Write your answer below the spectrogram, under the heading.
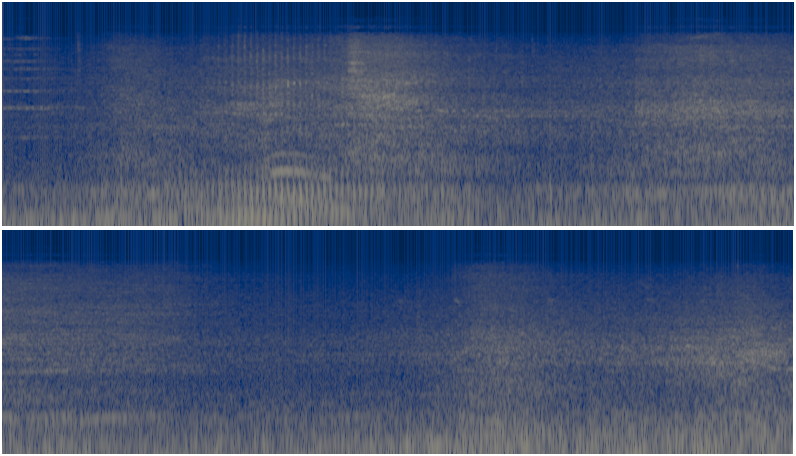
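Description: Road noise inside a moving car's cabin: a steady low rumble of engine and tyres, with a few swells of hiss as other traffic goes by.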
